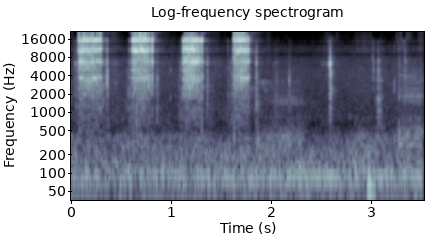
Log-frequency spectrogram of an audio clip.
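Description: A ratchet tightens a nut on a 1998 Suzuki JR 50 motorcycle during a rebuild, giving four quick, close bursts of clicking, then a few faint isolated clicks.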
